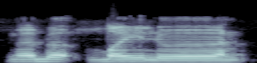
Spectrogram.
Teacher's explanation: b harfi cezim almış. O zaman burada kalkale tecviti var. Birazcık vurgulayacağız. Mblilun. En sonda da meddi ararı tecüviti var.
